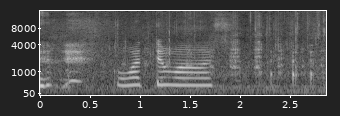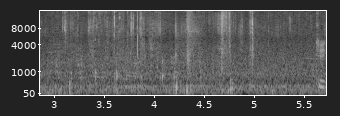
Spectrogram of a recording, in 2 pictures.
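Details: Shiba Inu giving a few short, clear whining cries, the longest lasting about half a second, followed by quieter background chatter and laughter.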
